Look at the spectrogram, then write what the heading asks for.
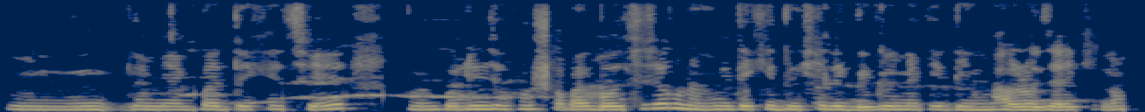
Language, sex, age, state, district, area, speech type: Bengali, female, 18-30, West Bengal, Dakshin Dinajpur, urban, spontaneous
